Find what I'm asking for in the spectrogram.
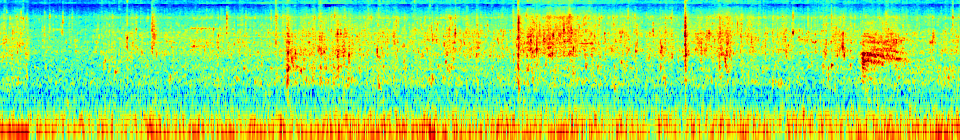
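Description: A soft, steady trickle of water running from a spout pours continuously, fairly quiet with faint clicks and splashes over a low background hum.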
